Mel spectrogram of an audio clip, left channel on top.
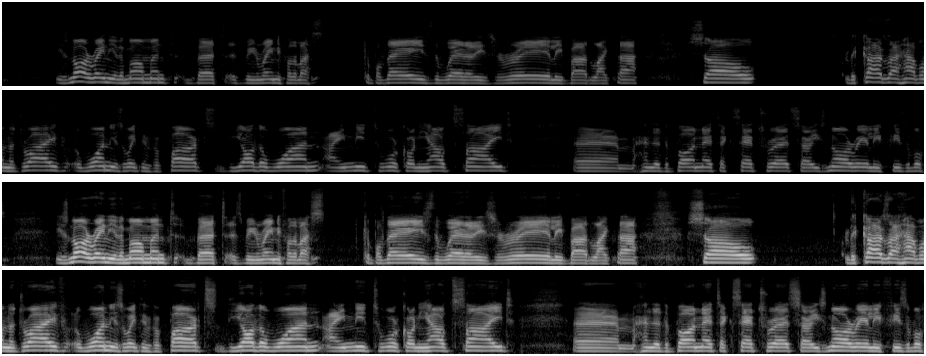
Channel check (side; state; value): left; quieter; 16.6 dB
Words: not rainy at the moment, but it's been raining for the last couple of days. The weather is really bad like that. So the cars I have on the drive, one is waiting for parts, the other one I need to work on the outside, under the bonnet, etc. So it's not really feasible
